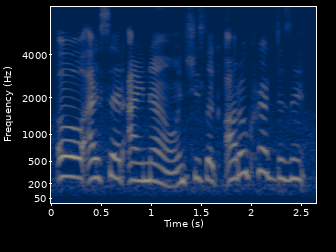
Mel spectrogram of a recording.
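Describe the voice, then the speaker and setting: A woman's voice: sits high, fairly quick, a little mellow, slight background noise. A young woman co-hosting a casual podcast, chatty and giggly, with lots of "like" in her storytelling. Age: young adult. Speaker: podcast co-host. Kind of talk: casual chat.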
